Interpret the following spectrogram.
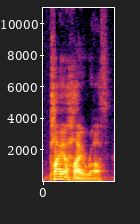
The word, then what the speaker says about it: Pihahiroth: in front of, and I wrote down the pronunciation because I struggle with it. It's Pihahiroth. So encamp in front of Pihahiroth, between Migdol and the sea of Baal-zephon.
